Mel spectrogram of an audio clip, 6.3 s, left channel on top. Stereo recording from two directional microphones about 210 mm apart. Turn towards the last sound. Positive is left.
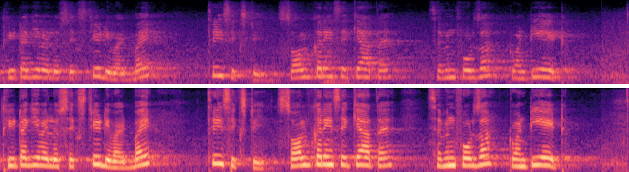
turn(degrees=-45)  # may be behind; listen again after turning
